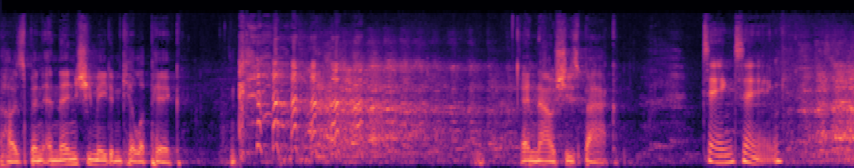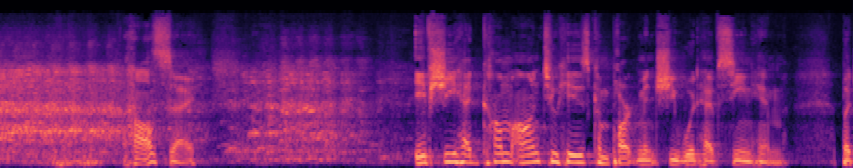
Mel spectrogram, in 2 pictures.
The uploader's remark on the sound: A special live reading of Jude at Sketchfest in San Francisco.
